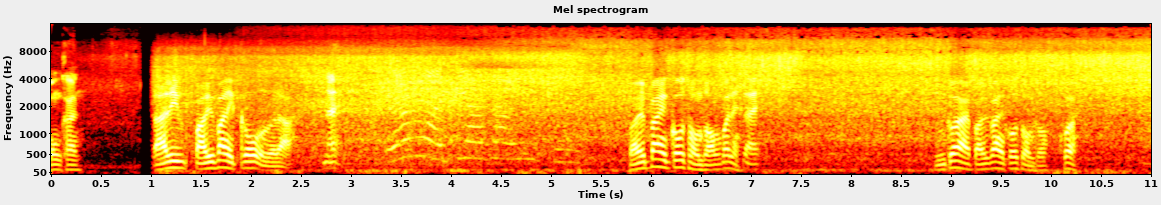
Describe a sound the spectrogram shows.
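Water spills steadily over a small weir.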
